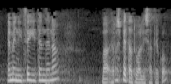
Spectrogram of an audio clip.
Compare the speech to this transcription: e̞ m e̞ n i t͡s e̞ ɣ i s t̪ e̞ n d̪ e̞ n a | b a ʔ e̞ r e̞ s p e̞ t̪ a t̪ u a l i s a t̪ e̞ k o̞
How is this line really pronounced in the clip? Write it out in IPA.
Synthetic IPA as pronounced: e̞ m e̞ n i t͡s e̞ ɣ i t̪ e̞ n d̪ e̞ n a | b a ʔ e̞ r e̞ s p e̞ t̪ a t̪ u a l i s a t̪ e̞ k o̞

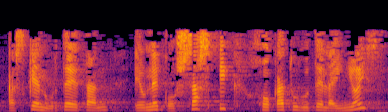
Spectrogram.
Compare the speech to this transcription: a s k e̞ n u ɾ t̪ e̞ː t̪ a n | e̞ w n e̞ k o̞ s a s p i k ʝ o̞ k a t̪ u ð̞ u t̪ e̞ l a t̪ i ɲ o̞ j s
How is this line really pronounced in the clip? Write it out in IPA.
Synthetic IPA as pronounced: a s k e̞ n u ɾ t̪ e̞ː t̪ a n | e̞ w n e̞ k o̞ s a s p i k ʝ o̞ k a t̪ u ð̞ u t̪ e̞ l a i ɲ o̞ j s

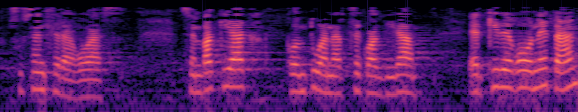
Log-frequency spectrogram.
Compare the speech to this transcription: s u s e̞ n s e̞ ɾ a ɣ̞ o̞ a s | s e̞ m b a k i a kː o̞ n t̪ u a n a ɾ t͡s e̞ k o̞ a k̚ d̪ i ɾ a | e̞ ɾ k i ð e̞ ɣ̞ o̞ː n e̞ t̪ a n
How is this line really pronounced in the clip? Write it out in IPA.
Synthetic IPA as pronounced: s u s e̞ n t͡s e̞ ɾ a ɣ̞ o̞ a s | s e̞ m b a k i a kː o̞ n t̪ u a n a ɾ t͡s e̞ k o̞ a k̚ d̪ i ɾ a | e̞ ɾ k i ð e̞ ɣ̞ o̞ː n e̞ t̪ a n

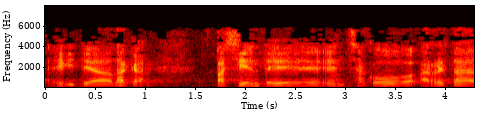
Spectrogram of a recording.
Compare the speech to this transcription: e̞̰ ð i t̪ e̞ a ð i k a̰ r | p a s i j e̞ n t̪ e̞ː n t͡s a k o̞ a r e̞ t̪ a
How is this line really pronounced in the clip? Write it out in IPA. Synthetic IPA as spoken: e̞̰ ɣ i t̪ e̞ a ð a k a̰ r | p a s i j e̞ n t̪ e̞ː n t͡s a k o̞ a r e̞ t̪ a

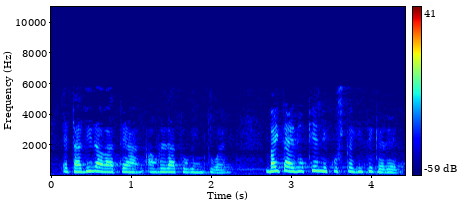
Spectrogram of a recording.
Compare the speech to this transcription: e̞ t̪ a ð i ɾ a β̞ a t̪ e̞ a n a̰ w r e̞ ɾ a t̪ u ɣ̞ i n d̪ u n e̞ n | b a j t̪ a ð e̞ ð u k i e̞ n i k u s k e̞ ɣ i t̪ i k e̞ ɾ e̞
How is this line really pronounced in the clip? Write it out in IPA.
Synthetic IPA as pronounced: e̞ t̪ a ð i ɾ a β̞ a t̪ e̞ a n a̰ w r e̞ ɾ a t̪ u ɣ̞ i n t̪ u e̞ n | b a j t̪ a e̞ ð u k i e̞ n i k u s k e̞ ɣ i t̪ i k e̞ ɾ e̞

